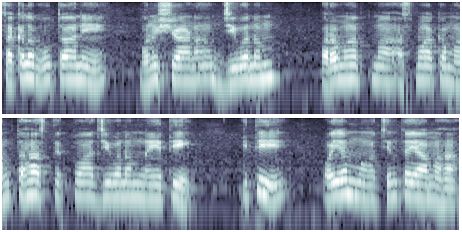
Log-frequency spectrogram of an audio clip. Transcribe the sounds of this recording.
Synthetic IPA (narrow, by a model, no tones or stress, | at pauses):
sɐkɐlɐbʱuːt̪aːneː | mɐnuʂjaːɳaːmd͡ʒiːʋɐnɐm | pɐɾɐmaːt̪mɐɐsmaːkɐmɐnt̪ɐɦɐ̆st̪it̪ʋaːd͡ʒiːʋɐnɐmneːt̪i | it̪i | ʋɐjɐmt͡ʃint̪ɐjaːmɐɦɐ̆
